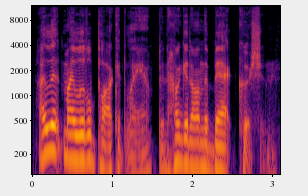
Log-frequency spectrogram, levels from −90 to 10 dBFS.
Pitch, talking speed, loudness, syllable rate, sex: 135 Hz, 250 wpm, -19 LUFS, 5.4 syllables/s, male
